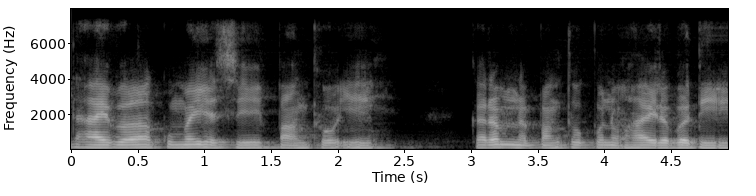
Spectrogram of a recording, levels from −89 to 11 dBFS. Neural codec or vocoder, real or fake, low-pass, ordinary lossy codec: vocoder, 22.05 kHz, 80 mel bands, HiFi-GAN; fake; 7.2 kHz; none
